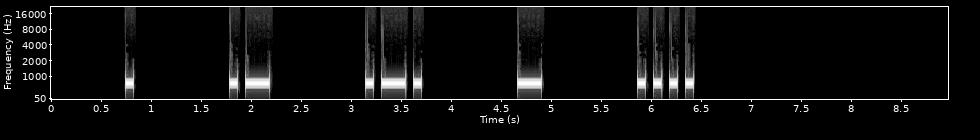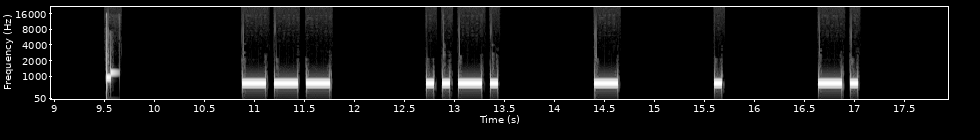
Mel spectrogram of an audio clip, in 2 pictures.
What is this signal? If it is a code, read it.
Morse code, heard as a keyed tone, about 15 wpm, spaced as for 7 wpm, 700 Hz. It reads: EARTH OFTEN
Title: 4x Character Spacing - Top 300 Words - 15wpm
